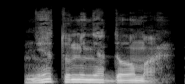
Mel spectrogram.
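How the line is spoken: Muffled, hollow reply. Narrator (Russian): глухо откликнулся

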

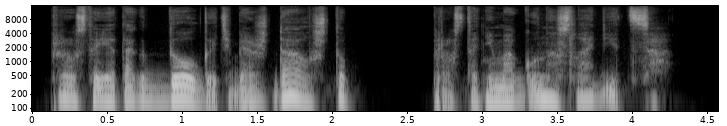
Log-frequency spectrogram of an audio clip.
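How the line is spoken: Chuckling drawl, hot whisper. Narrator (Russian): Протянув со смешком, жарко прошептал

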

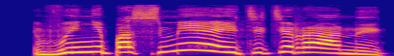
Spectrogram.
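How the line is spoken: Shouting. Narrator (Russian): кричал он

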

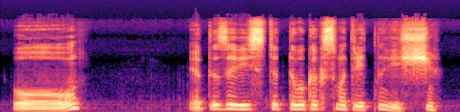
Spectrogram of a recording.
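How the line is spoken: Calm. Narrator (Russian): спокойно сказал Блад

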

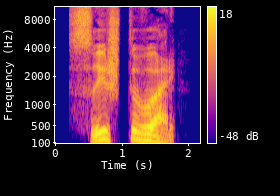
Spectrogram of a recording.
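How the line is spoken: Growled. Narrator (Russian): прорычал боец

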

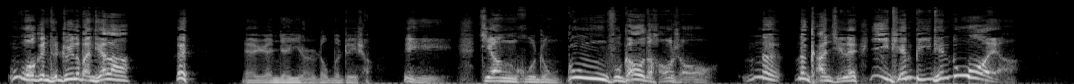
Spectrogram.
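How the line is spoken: Wry, rueful. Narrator (Chinese): 胡铁花苦笑着说

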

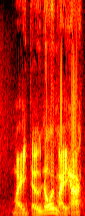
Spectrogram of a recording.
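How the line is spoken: Roared back. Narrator (Vietnamese): Quan lửa gầm lại

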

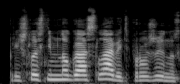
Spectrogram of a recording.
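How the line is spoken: Plain. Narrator (Russian): сказал Каширский

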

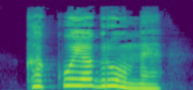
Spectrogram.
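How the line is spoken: Exclamation. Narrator (Russian): воскликнула она

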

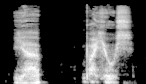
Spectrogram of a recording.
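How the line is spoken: Whisper. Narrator (Russian): прошептал он

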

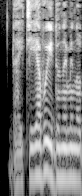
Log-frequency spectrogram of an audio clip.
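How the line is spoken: Very calm. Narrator (Russian): сказал Хуан очень спокойно

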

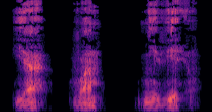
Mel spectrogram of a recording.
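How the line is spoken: Deadened voice. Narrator (Russian): помертвевшим голосом произнес Иван Дмитриевич

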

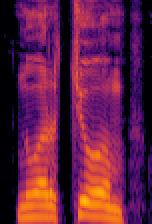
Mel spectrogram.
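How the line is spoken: Reproachful whining. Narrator (Russian): укоризненно захныкал Сигизмунд

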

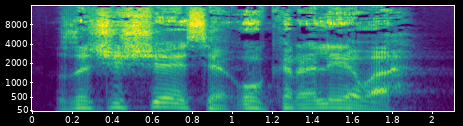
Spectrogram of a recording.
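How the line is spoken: Shouting. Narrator (Russian): крикнул он опять

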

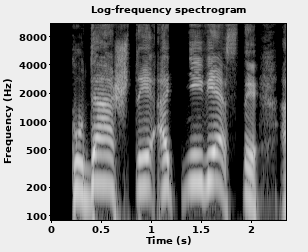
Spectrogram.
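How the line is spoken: Crowd yelling. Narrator (Russian): орали ученики

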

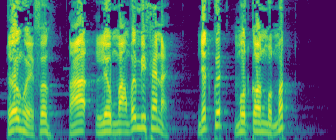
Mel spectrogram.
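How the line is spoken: Shout. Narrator (Vietnamese): Phi đại nương quát

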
